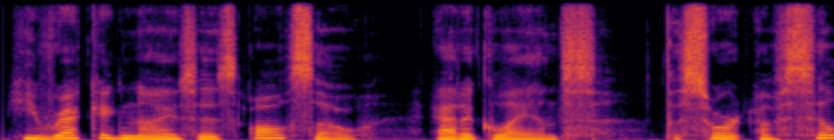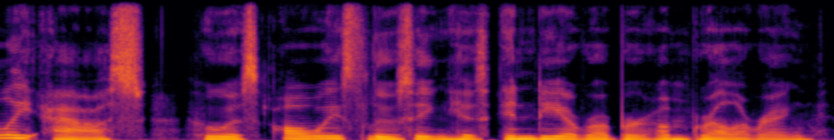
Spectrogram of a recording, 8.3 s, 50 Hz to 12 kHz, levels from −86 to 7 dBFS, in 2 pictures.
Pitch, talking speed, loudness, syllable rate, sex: 185 Hz, 135 wpm, -16 LUFS, 4.5 syllables/s, female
